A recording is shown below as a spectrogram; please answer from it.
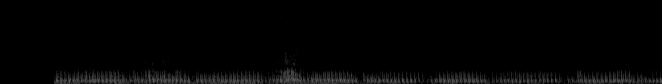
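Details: Rescued domestic cat purring while being clingy and affectionate, with another cat watching from a distance; steady low rumbling purr throughout, rising and falling gently with each breath, in a quiet small room.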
